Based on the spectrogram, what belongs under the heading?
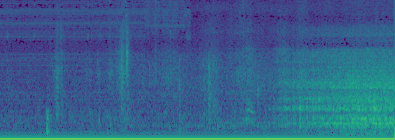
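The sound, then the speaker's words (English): An electric kettle heating water for making coffee, the water already fairly hot: a low, steady rumble with a few faint ticks, swelling into a louder, brighter hiss over the last seconds. No one speaks. “Why is it that kettles make such spectacular noise? This kettle was fairly silent when I bought it, but not anymore.”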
